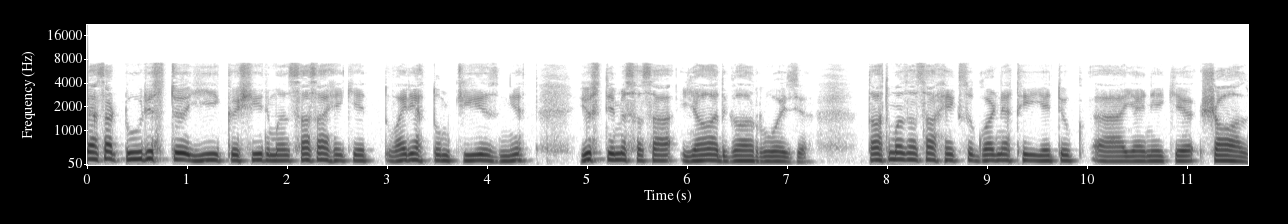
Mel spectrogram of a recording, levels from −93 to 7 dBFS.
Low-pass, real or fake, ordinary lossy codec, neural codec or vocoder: 7.2 kHz; real; MP3, 48 kbps; none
